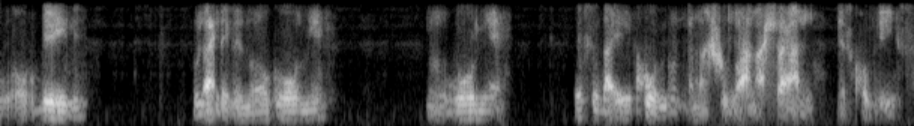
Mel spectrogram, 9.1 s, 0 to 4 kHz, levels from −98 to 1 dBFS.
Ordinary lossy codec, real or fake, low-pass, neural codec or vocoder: none; fake; 3.6 kHz; codec, 24 kHz, 1.5 kbps, HILCodec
